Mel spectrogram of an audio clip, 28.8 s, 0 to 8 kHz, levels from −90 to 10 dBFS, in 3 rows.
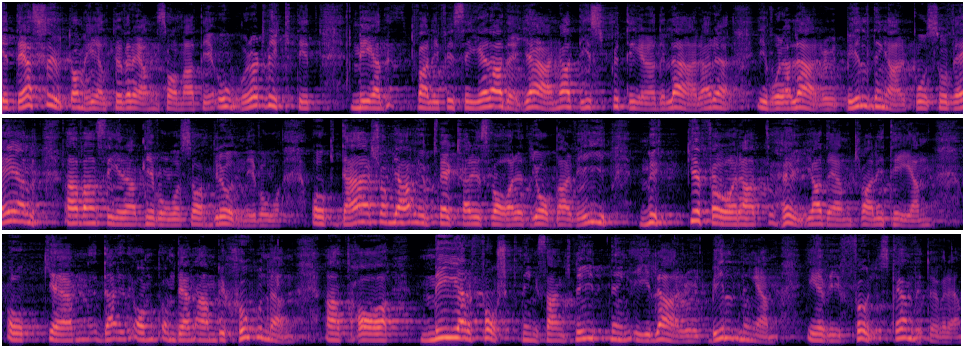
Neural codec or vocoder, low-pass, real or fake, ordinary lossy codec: codec, 16 kHz, 16 kbps, FreqCodec, larger model; none; fake; none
